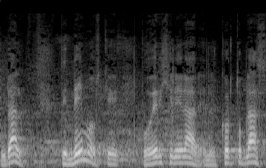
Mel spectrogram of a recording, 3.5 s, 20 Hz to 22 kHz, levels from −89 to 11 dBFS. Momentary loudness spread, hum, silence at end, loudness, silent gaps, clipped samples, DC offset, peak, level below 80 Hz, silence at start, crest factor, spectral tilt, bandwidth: 9 LU; none; 0 s; -17 LUFS; none; under 0.1%; under 0.1%; -2 dBFS; -52 dBFS; 0 s; 14 dB; -8.5 dB/octave; 9.6 kHz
